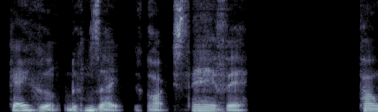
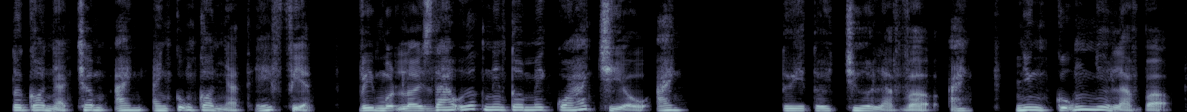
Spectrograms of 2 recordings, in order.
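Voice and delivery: put-on lightly higher, hurt and defiant girl; indignant young woman; 6 semitones higher than usual. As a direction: protest your honour, wounded. Nguyệt indignant, threatening suicide. (giọng cô gái phẫn uất, tủi nhục)

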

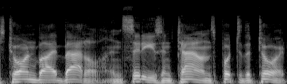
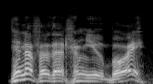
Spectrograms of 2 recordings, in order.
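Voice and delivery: put-on higher-pitched rebuke to a boy; scolding elder; 9 semitones higher than usual. A narrator's reading. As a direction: tell the boy off. Elder scolds a boy, shaking fist.

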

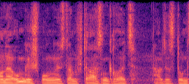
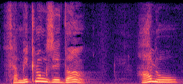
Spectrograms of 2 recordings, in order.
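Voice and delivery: mimicking the operator; 11 semitones higher than usual. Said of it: "Hast du den Käfer gehört?".

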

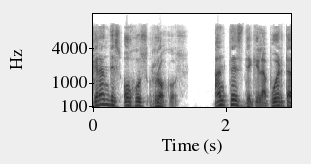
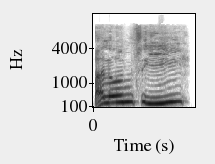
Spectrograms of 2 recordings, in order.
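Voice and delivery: a slow, raised command in French; stately giantess commanding her pupils, slow and louder; imperious; 14 semitones higher, 7 dB louder, much slower than usual. Acted. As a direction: order her students off grandly. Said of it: "les dijo imperiosamente".

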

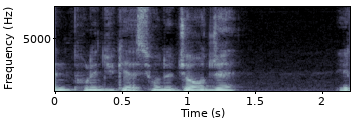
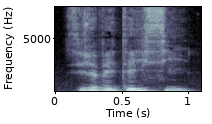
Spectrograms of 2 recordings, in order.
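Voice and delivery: loud, higher outburst of grief; loud burst of sorrow; anguished cry; 5 semitones higher, 6 dB louder than usual. A narrator's reading. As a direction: cry it out in pain. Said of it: "s'écria George".

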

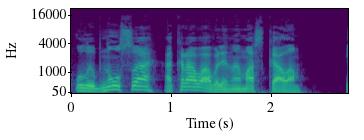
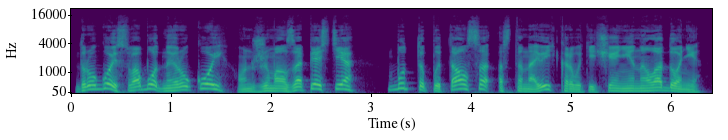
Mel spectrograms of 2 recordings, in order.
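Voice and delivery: usual speaking voice

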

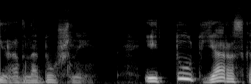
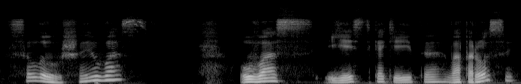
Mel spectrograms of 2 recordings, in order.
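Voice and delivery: fairy voice; slower than usual. Acted. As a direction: speak slowly as a calm fairy. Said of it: "голос феи".

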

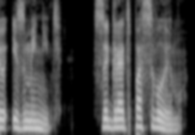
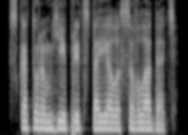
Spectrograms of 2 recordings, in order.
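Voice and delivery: ordinary delivery, nothing marked

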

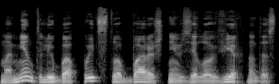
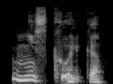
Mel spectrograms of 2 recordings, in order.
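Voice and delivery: stifled giggle; 7 semitones higher, slower than usual. A narrator's reading. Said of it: "прыснула в кулачок девушка".

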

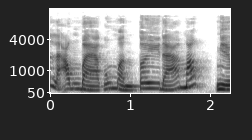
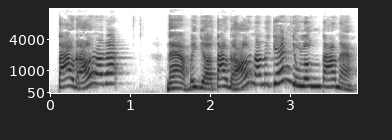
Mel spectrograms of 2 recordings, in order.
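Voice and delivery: aggrieved elder's scolding, pitched higher; great-grandfather scolding; 5 semitones higher than usual. Acted. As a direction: reproach the family for making you shield him. Ông cố mắng con cháu trong mơ.

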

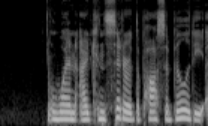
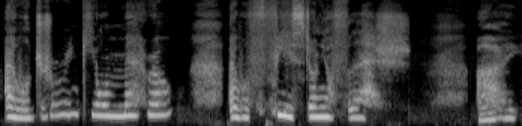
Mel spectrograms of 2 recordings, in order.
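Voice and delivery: hollow monster voice, higher and slow; ancient creature voice; 6 semitones higher than usual. Acted. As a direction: menace them like an old hungry thing. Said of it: "hollow voice whispered".

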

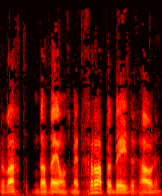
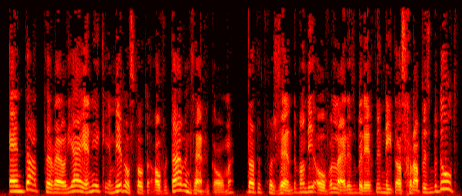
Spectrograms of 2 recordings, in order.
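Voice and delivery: lightly voiced aggrieved young man, higher; a young colleague, a touch higher and put out; young detective voice; 10 semitones higher, 8 dB louder than usual. Fledder protesting to his older colleague, lightly voiced aggrieved.

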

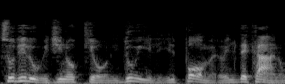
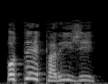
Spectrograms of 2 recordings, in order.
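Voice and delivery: high, louder call across; 10 semitones higher, 6 dB louder than usual. A narrator's reading. Renzoni calls to Parigi from a distance, calling out. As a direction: hail her from afar. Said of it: "lo chiamò il suo amico Renzoni".

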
